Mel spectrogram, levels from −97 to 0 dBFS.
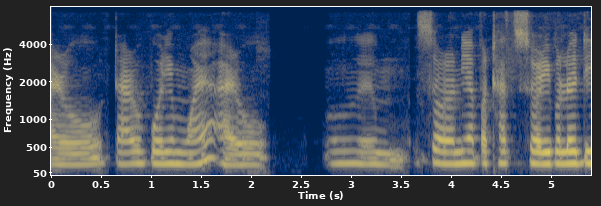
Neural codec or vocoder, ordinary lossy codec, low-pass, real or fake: none; none; 7.2 kHz; real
